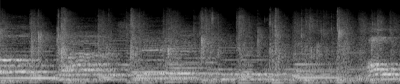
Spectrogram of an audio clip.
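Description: Live ensemble music: several voices singing together over a band, with a steady percussive beat.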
